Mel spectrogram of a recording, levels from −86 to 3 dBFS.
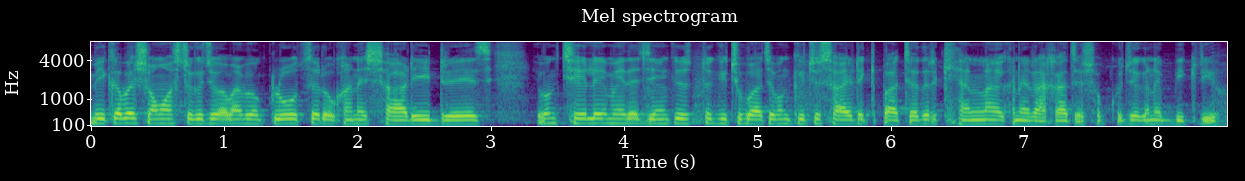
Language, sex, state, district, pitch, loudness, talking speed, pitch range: Bengali, male, West Bengal, Purulia, 150 Hz, -16 LUFS, 220 wpm, 140-160 Hz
